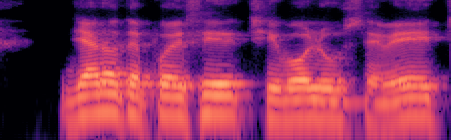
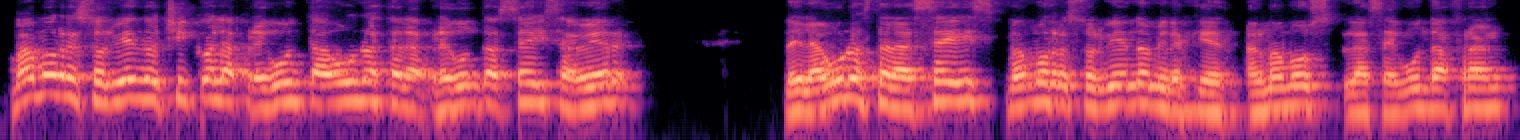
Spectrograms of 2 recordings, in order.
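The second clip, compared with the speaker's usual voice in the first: calling out; 7 semitones higher, 6 dB louder than usual. Real, not acted. Teacher announcing task to class.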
